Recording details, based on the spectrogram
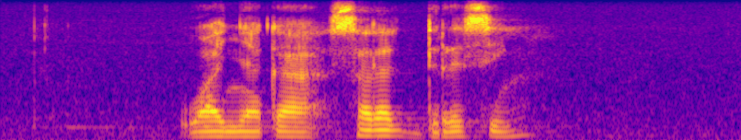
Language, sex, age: Northern Sotho, male, 26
